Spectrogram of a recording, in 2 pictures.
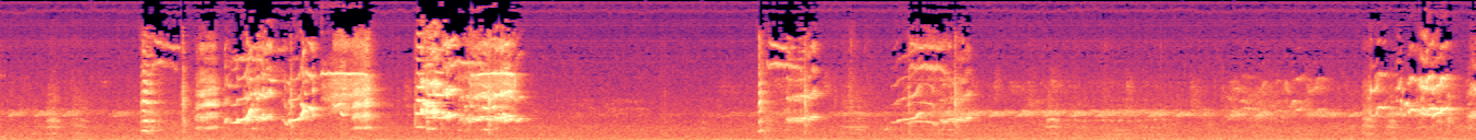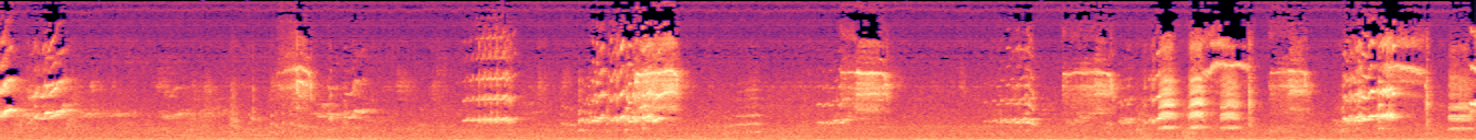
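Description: Birds calling in short clusters of high squawks and chirps, with quieter gaps between the clusters.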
